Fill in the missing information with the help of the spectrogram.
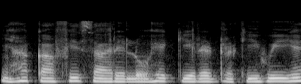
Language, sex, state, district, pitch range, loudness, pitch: Hindi, male, Jharkhand, Ranchi, 135-145 Hz, -15 LUFS, 140 Hz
